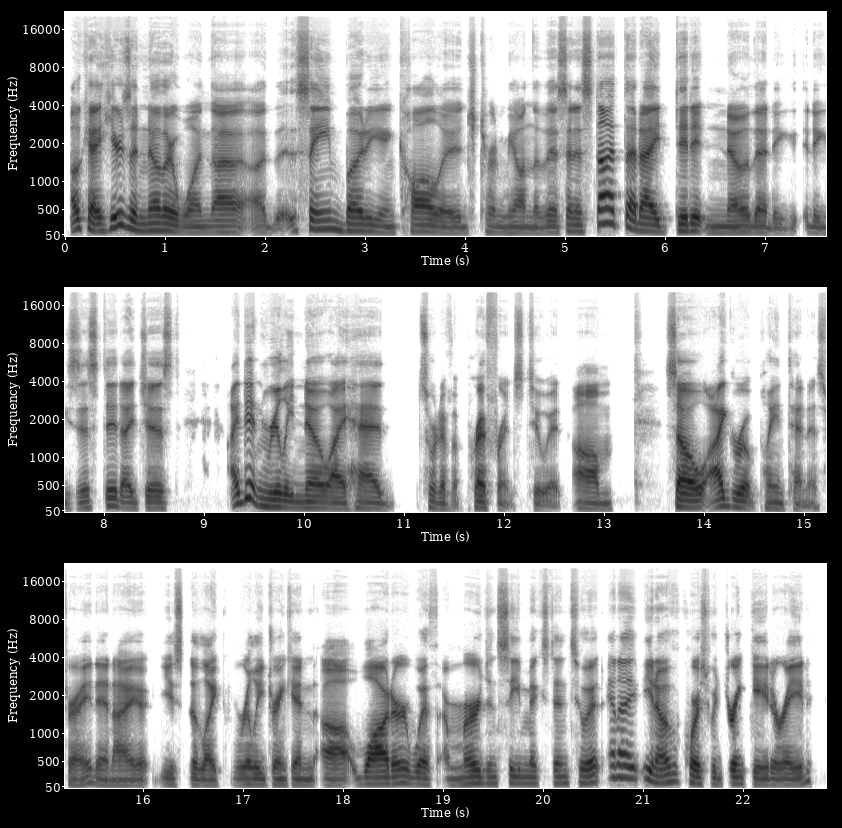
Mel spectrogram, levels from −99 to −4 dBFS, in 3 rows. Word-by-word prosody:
Okay, 155 Hz, -7 st, +4 dB
here's 185 Hz, -, +3 dB
another 125 Hz, -3 st, +3 dB
one, 100 Hz, 0 st, -4 dB
uh, -, -, -1 dB, 0.3 s
uh -, -, -8 dB
d -, -, -10 dB
same 150 Hz, -2 st, -1 dB
buddy 115 Hz, -4 st, 0 dB
in 95 Hz, -, -8 dB
college 95 Hz, -5 st, -2 dB
turned 100 Hz, -3 st, -10 dB
me 95 Hz, -, -7 dB
on 95 Hz, -1 st, -5 dB
to 90 Hz, -, -7 dB
this, 95 Hz, +4 st, -4 dB
and 115 Hz, -, -1 dB
it's 110 Hz, 0 st, -4 dB
not 245 Hz, 0 st, +5 dB
that -, -, +4 dB
I 115 Hz, -2 st, +6 dB, 0.2 s
didn't 120 Hz, 0 st, +3 dB, 0.2 s
know 95 Hz, +2 st, 0 dB
that 95 Hz, -3 st, -3 dB
it 85 Hz, -2 st, -13 dB
it 95 Hz, -, -12 dB
existed, 100 Hz, +9 st, -4 dB
I 100 Hz, -1 st, 0 dB
just 100 Hz, 0 st, -3 dB, 0.5 s
I -, -, +1 dB
didn't 255 Hz, -, +2 dB
really 120 Hz, -3 st, +3 dB
know 105 Hz, 0 st, +2 dB
I 95 Hz, -1 st, +3 dB
had 95 Hz, 0 st, -1 dB, 0.2 s
sort -, -, -7 dB
of -, -, -7 dB
a -, -, -11 dB
preference -, -, -2 dB
to -, -, -9 dB
it. -, -, -10 dB
Um, 90 Hz, -1 st, -2 dB, 0.5 s
so 115 Hz, -1 st, +6 dB
I -, -, +4 dB
grew 120 Hz, -4 st, +1 dB
up -, -, -11 dB
playing 95 Hz, -3 st, -7 dB
tennis, -, -, -11 dB
right? -, -, -2 dB
And 85 Hz, -1 st, -3 dB
I 85 Hz, +1 st, -1 dB
used 100 Hz, -3 st, -7 dB
to, 95 Hz, -, -1 dB
like, 90 Hz, -1 st, -1 dB
really 95 Hz, -1 st, -1 dB
drink 95 Hz, -1 st, -3 dB
in, 90 Hz, 0 st, -2 dB
uh, 95 Hz, -1 st, +2 dB
water 110 Hz, +3 st, +5 dB
with 100 Hz, -4 st, -1 dB
Emergen-C 110 Hz, +4 st, -1 dB
mixed 110 Hz, 0 st, -7 dB
into 115 Hz, +1 st, -3 dB
it, -, -, +1 dB
and 210 Hz, 0 st, +1 dB
I 200 Hz, -2 st, +2 dB
you 175 Hz, -4 st, +2 dB
know, 120 Hz, 0 st, +4 dB
of 140 Hz, -, -12 dB
course, 110 Hz, -3 st, +2 dB
would 100 Hz, -2 st, -7 dB
drink 115 Hz, -1 st, +2 dB
Gatorade. 95 Hz, +4 st, 0 dB
105 Hz, 190 wpm, -24 LUFS, 95-120 Hz, 0.5 s, I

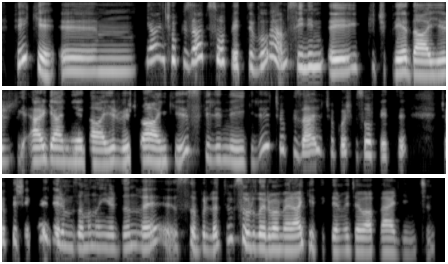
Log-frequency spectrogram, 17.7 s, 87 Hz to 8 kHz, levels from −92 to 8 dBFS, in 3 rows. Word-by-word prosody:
Peki, 330 Hz, -, +3 dB
emm, 195 Hz, 0 st, -3 dB
yani, 365 Hz, +3 st, -2 dB
çok 355 Hz, -1 st, +1 dB
güzel 320 Hz, +4 st, +2 dB
bir 425 Hz, +1 st, -1 dB
sohbetti 270 Hz, -, 0 dB
bu, 265 Hz, -, 0 dB
hem 360 Hz, -6 st, +1 dB
senin, 250 Hz, -2 st, +4 dB
eee, 190 Hz, +5 st, +5 dB
küçüklüğe 190 Hz, -6 st, +2 dB
dair, 170 Hz, +2 st, +4 dB, 0.2 s
ergenliğe 180 Hz, -1 st, +3 dB
dair 170 Hz, +2 st, +1 dB
ve 175 Hz, -, +2 dB, 0.2 s
şu 190 Hz, -, +4 dB
anki 180 Hz, -, +2 dB
stilinle 190 Hz, -, 0 dB
ilgili 180 Hz, -, -6 dB
çok 330 Hz, -2 st, -11 dB
güzel, 150 Hz, -, 0 dB
çok 270 Hz, -2 st, -19 dB
hoş 140 Hz, 0 st, -4 dB
bir -, -, -22 dB
sohbetti. 245 Hz, 0 st, -3 dB, 0.5 s
Çok -, -, -8 dB
teşekkür 405 Hz, -6 st, -7 dB
ederim 220 Hz, -7 st, -4 dB
zaman 200 Hz, +1 st, -5 dB
ayırdığın 195 Hz, +1 st, -8 dB
ve 190 Hz, +8 st, -2 dB
sabırla 185 Hz, -2 st, -3 dB
tüm 300 Hz, +7 st, -11 dB
sorularıma, 195 Hz, -, +2 dB
merak 180 Hz, +3 st, +1 dB
ettiklerime 170 Hz, -3 st, -9 dB
cevap 165 Hz, -1 st, -2 dB
verdiğin 150 Hz, -2 st, -5 dB
için. 185 Hz, -, -15 dB
195 Hz, 135 wpm, -20 LUFS, 180-250 Hz, 0.5 s, eee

